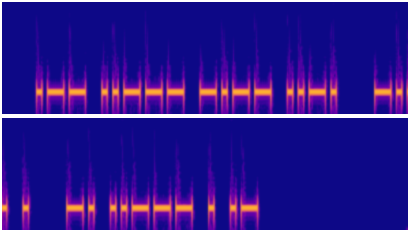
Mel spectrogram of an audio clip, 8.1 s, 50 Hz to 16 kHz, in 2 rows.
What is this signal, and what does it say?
Morse code, heard as a keyed tone, about 22 wpm, 700 Hz. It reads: W2YF DE N2EA
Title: USA Callsign DE Callsign - 4 Characters - 22wpm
